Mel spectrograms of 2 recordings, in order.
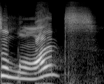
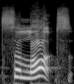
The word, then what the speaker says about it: Solondz: It's pronounced Solondz? Yeah. I said Salot the whole episode last week.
